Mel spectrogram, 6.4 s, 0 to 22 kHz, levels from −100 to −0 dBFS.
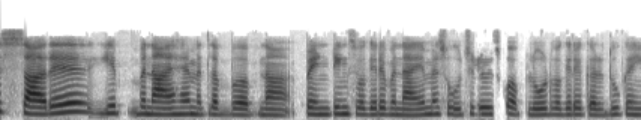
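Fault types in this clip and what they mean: No faults found in this speech; the audio is carried over the Bluetooth mSBC headset codec at about 61 kbps, whose wideband path passes the speech up to 8 kHz.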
